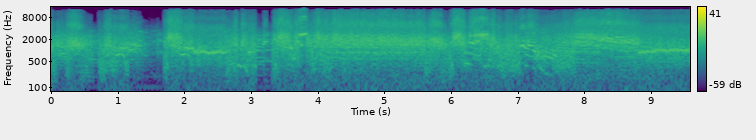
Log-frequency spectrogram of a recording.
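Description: Men grunt and shout as they fight.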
